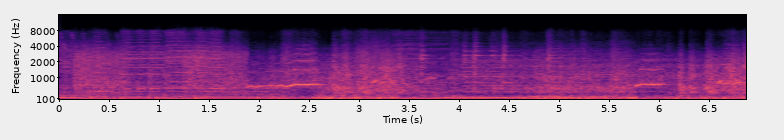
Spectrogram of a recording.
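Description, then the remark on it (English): A car roars with a heavy, steady engine rumble while tires briefly squeal and skid a couple of times over a dense, noisy wash of road sound. “Man, this car's a real dud.”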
